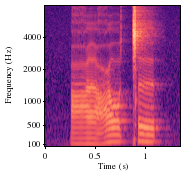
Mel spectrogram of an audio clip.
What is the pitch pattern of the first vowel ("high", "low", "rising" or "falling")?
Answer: low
